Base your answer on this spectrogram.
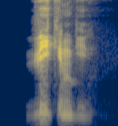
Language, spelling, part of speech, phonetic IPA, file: Russian, викинги, noun, [ˈvʲikʲɪnɡʲɪ], Ru-викинги.ogg
- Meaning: nominative plural of ви́кинг (víking)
